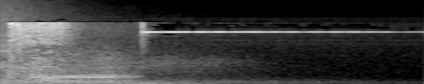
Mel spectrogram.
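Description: Cinematic intro sound effects: a hit with a noisy wash that dies away over the first second and a half, then a sharp click sets off one high, steady ping that holds and slowly fades.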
